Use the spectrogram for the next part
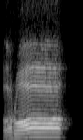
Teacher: Ra is heavy. Make it 2 counts long.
